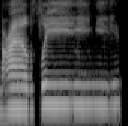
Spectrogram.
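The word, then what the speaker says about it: عظيم: Ujung lidahnya ke ujung gigi seri atas. Walahum azabun azim. Walahum adabun adim. Tidak adim. Azim.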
